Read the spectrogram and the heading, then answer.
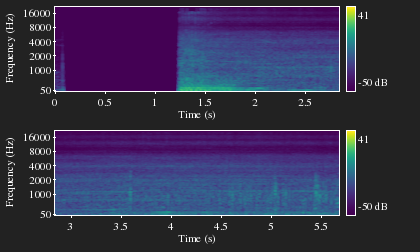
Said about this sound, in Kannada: ಬೈಕ್ ರೈಡರ್ಸ್ ಹೋಗ್ತಿದ್ದಾರೆ.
